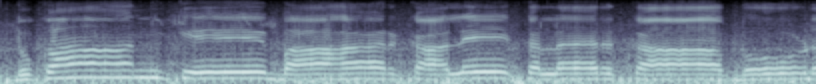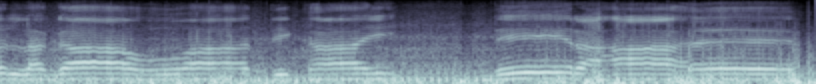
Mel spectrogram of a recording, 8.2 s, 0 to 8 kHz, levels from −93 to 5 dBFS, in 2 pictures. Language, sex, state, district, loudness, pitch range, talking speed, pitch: Hindi, male, Rajasthan, Jaipur, -11 LUFS, 180-215 Hz, 95 wpm, 190 Hz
